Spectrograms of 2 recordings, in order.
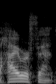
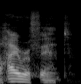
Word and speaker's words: Hierophant: Everything, once you go into this stage, we're now in what's called the Hierophant stage in tarot, which is represented by the elephant. It rhymes with Hierophant.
